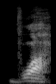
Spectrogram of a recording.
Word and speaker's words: bois: The name Sleepy Boys came from this idea of we But didn't it's want to like pronounced bois buy in French.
